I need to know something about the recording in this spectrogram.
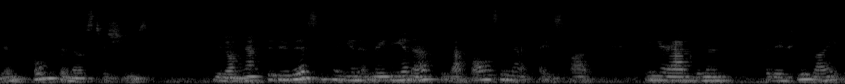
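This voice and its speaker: A soft-spoken woman instructor leads a guided body-awareness and stretching lesson in a soothing, gentle manner, pausing between short instructions. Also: lowish voice. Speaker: instructor guiding self-treatment bodywork. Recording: roomy, distant mic with background noise.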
